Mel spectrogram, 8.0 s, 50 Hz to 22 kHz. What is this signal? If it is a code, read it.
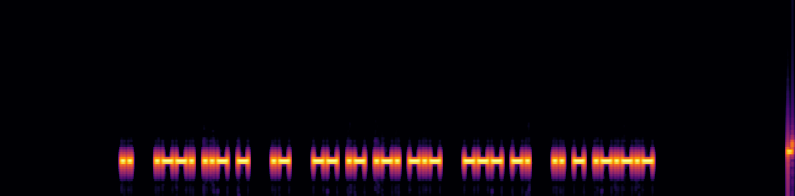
Morse code, heard as a keyed tone, about 34 wpm, 690 Hz. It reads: I PUT A MARK ON IT.
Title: Sentences from Top 1000 Words - Review Part 1 - 35wpm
